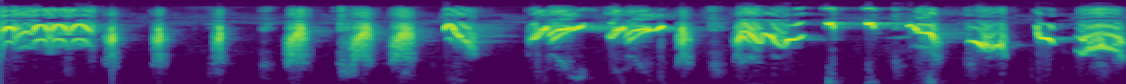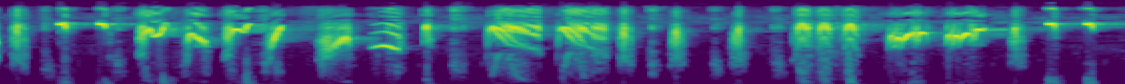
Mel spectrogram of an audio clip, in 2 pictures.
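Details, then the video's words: Greater green leafbird in lively song, a dense, varied stream of sharp chirps, slurred whistles and quick mimic-like phrases tumbling over one another, with short gaps and no other clear sounds. "burung cucak gacor"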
